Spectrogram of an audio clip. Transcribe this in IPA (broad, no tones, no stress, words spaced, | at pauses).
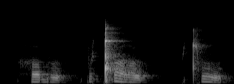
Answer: hobu | puǃʰolˠu | cʰu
